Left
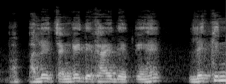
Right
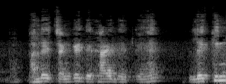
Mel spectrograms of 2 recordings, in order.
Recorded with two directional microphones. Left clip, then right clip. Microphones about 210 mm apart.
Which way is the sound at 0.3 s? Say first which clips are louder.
Left 2 dB; 35° left (ahead or behind).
